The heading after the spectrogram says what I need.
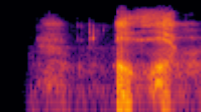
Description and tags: Here is another female zombie sound that I made.
creepy, female, growls, horror, monster, scary, sounds, spooky, terror, undead, zombie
